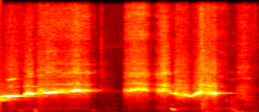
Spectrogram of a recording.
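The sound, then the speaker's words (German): A loud, harsh whistled tune whistled into the microphone, overdriven, clipping and distorted, in two sustained phrases separated by a short pause, with breathy noise around the pitched tone. “Wow, ist das ähm, Übersteuern.”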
